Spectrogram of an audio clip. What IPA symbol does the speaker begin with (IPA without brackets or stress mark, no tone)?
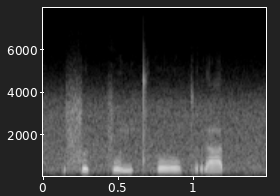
f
